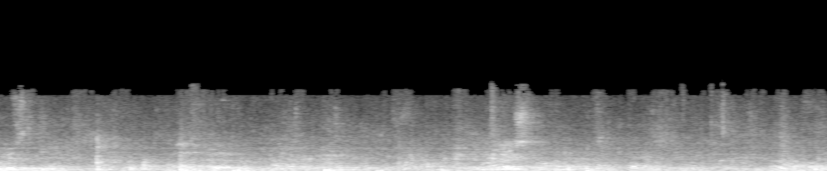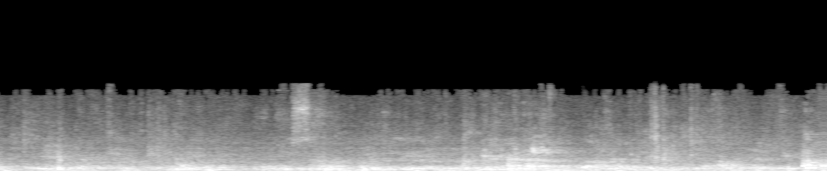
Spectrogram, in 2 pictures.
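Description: A crowd of men and women murmur and chatter in a large echoing hall.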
